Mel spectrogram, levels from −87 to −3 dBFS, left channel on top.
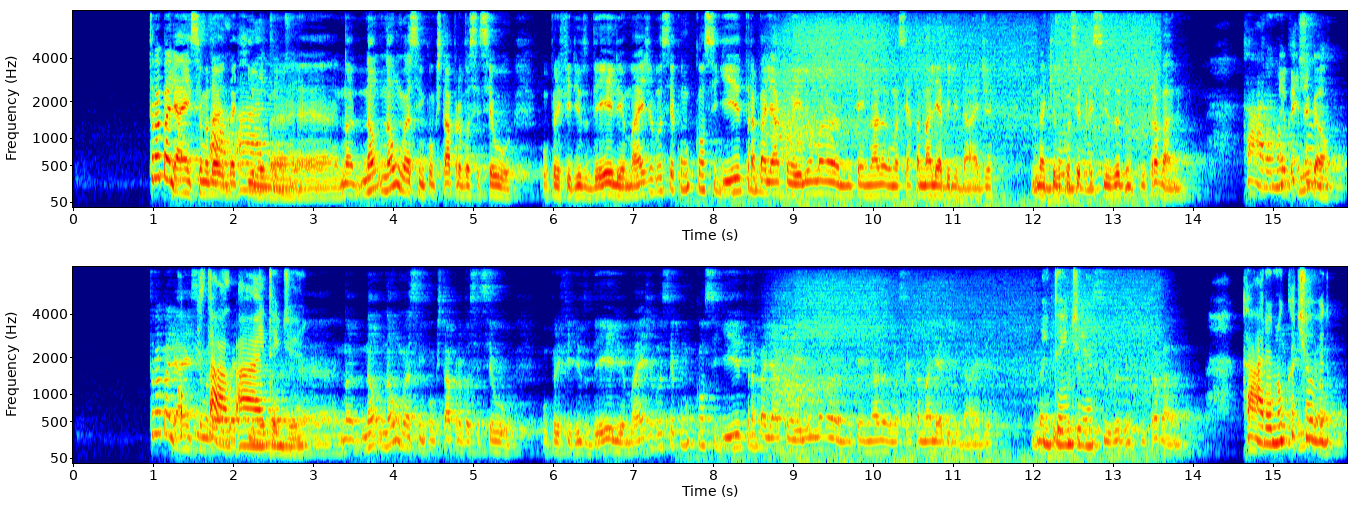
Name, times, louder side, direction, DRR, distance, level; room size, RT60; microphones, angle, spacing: voice 1, 1.0-5.5 5.8-11.5 12.0-13.9 15.1-15.7, left 6 dB, 85° left, 0.3 m, -21 dB
voice 2, 1.5-2.9 12.1-12.8 14.2-15.7, right 6 dB, 65° right, 0.4 m, -20 dB
sound 1, 7.5-13.6, left 4 dB, 30° left, 0.5 m, -36 dB
10.0 x 5.7 x 2.3 m
head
